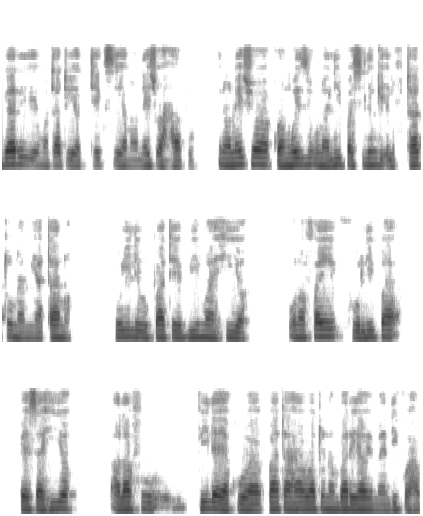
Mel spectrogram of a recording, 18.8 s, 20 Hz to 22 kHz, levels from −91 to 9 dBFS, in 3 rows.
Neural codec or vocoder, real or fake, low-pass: none; real; 7.2 kHz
